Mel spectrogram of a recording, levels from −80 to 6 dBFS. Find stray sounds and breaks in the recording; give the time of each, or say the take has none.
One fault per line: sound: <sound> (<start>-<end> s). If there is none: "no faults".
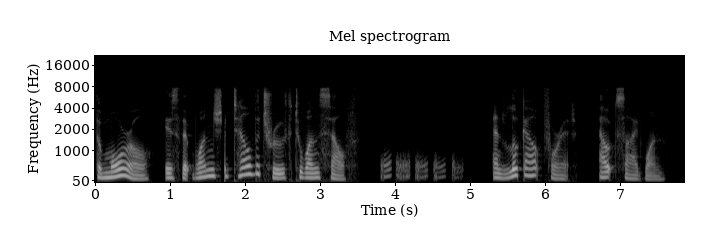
sound: dropout (1.7-1.7 s)
sound: laugh (3.8-4.9 s)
